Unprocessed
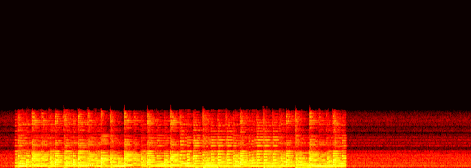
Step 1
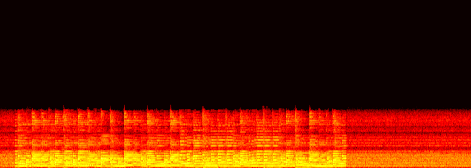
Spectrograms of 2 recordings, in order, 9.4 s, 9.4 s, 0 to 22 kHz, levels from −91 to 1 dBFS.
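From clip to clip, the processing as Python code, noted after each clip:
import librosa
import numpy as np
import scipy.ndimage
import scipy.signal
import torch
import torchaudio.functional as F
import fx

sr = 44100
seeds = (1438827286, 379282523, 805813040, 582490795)

y = fx.low_shelf(x, sr, hz=320.0, db=-10.5)
y = fx.env_flatten(y, sr, amount_pct=50)
y = y * librosa.db_to_amplitude(-2.0)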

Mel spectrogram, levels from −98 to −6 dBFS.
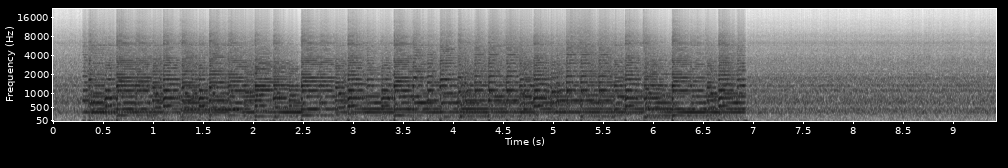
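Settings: y = fx.running_max(x, sr, window=9)
y = y * librosa.db_to_amplitude(4.0)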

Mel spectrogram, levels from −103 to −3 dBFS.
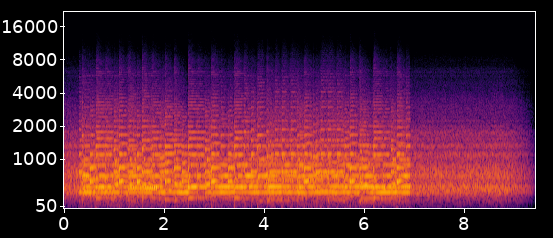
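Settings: y = fx.fade_out_tail(x, sr, length_s=0.64)
y = fx.bandpass_q(y, sr, hz=480.0, q=1.6)
y = y * librosa.db_to_amplitude(-2.5)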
